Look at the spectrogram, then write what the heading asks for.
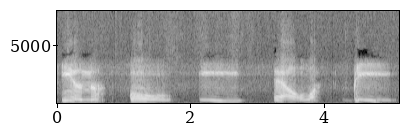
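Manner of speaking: each letter set apart by a pause; slow spelling. Shown as a demonstration. Host spelling website for listeners, slow and deliberate. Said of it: "spell that website address for everyone a little bit slower".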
